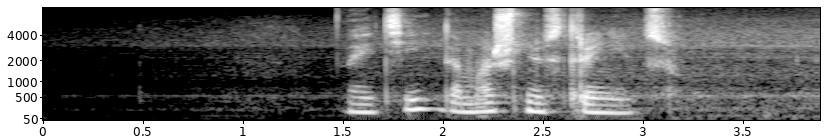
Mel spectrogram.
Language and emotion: Russian, neutral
